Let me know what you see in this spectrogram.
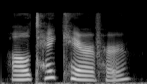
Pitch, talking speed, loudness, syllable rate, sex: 230 Hz, 205 wpm, -17 LUFS, 4.6 syllables/s, female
